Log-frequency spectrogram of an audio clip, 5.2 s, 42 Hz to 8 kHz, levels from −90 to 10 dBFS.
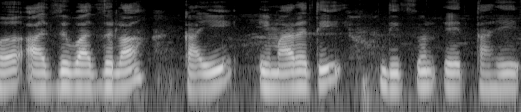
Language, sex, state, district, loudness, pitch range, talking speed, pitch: Marathi, male, Maharashtra, Nagpur, -17 LUFS, 130-145 Hz, 90 wpm, 135 Hz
